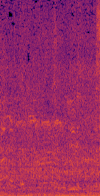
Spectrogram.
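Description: Low, steady rumble of an idling vehicle engine, with faint voices of people talking in the background.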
